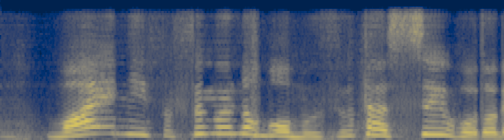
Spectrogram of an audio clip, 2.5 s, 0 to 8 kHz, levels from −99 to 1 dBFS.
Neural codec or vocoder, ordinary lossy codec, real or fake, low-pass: codec, 16 kHz, about 1 kbps, DyCAST, with the encoder's durations; none; fake; 7.2 kHz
